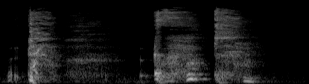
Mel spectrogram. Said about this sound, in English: Gosh, I'm so sorry about the cough.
